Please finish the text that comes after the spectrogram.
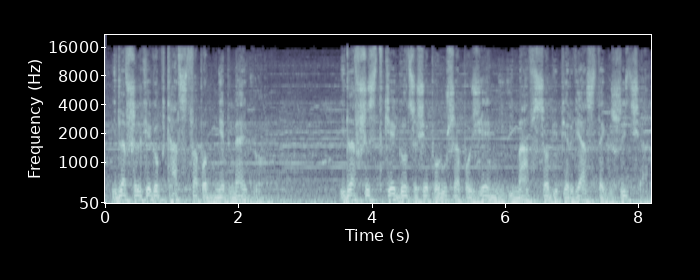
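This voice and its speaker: An actor playing a solemn, commanding God, proclaiming deliberately in an audio Bible drama. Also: male voice, low voice. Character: God the Creator, solemn, majestic, commanding male voice. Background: loud music.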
